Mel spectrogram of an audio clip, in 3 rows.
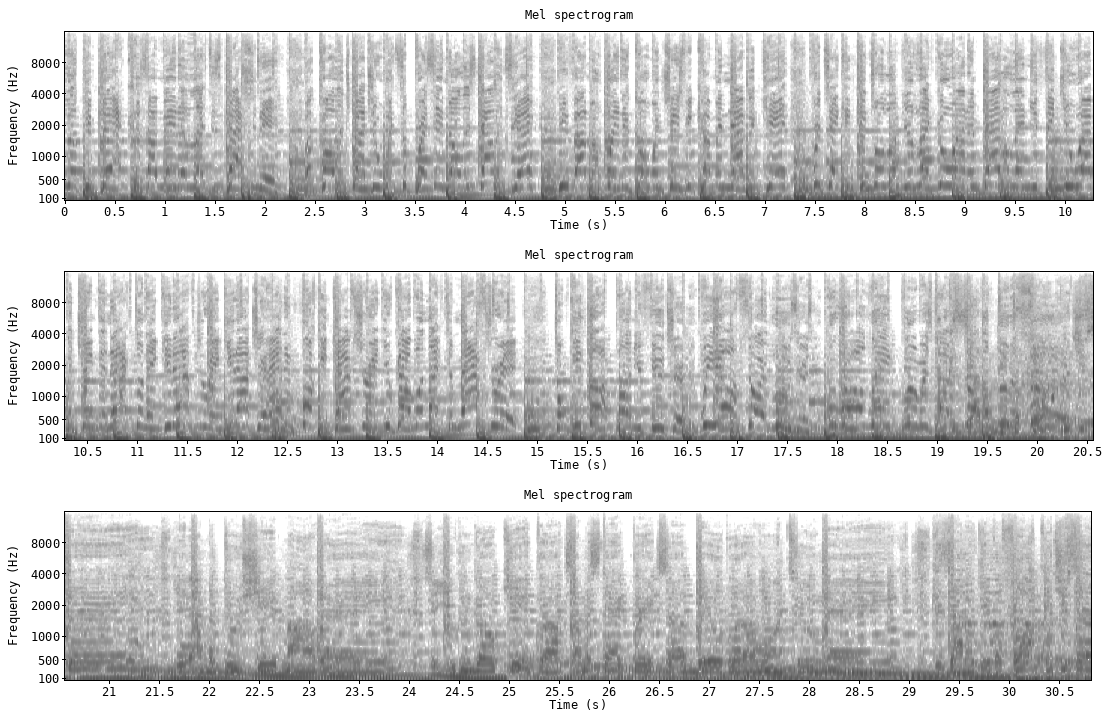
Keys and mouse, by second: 0.2 right click, 0.9 right click, 2.9 right click, 4.3 right click, 8.6 right click, 8.7 right click, 28.9 right click.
